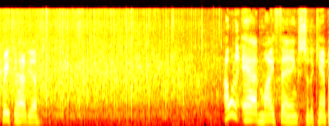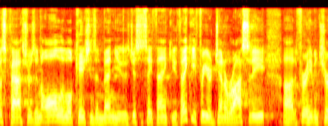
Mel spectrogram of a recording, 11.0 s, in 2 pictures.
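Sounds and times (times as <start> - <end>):
speech: 0.0 - 0.8, 3.7 - 10.9
Fairhaven Church congregation applauding to welcome one another: 0.0 - 4.6.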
